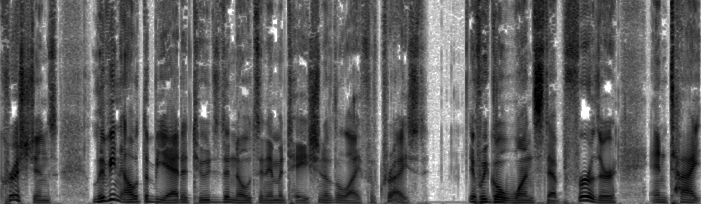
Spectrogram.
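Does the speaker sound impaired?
No.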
